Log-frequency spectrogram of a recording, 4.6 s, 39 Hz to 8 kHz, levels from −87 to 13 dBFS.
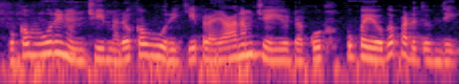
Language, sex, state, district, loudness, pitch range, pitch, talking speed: Telugu, female, Andhra Pradesh, Visakhapatnam, -14 LUFS, 175-240 Hz, 190 Hz, 105 wpm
